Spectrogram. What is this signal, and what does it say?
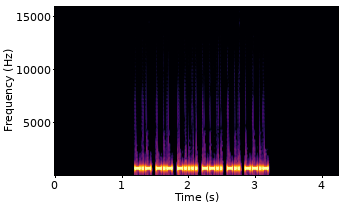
Morse code, heard as a keyed tone, about 46 wpm, 700 Hz. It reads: KK6ZDQ
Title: USA Call Signs - 6 Characters - 4x Character Spacing - 45wpm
